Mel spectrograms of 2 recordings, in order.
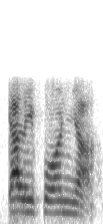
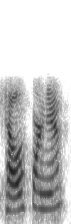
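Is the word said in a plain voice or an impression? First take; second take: impression; plain. First: It is said in an imitated Austrian accent. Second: It is said in the speaker's ordinary voice.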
